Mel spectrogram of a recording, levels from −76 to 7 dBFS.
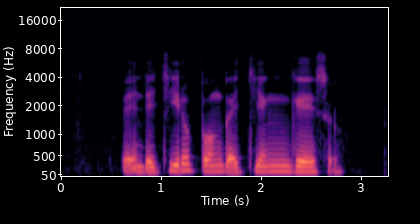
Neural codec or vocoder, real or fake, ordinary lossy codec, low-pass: none; real; none; 7.2 kHz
